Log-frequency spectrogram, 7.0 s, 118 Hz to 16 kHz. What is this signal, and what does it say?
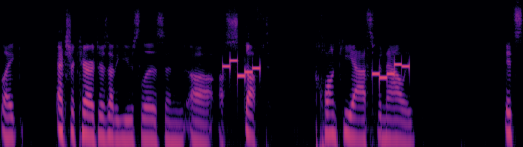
Five-tone selective call (CCIR), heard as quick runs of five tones, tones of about 100 ms, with speech in English. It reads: 88357 42498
